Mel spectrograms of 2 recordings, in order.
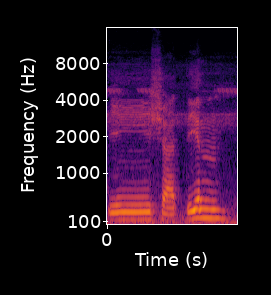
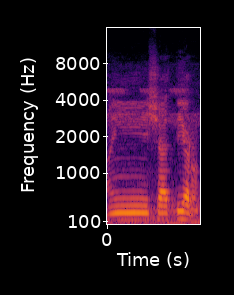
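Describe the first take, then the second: First: The word ends with a clear n sound. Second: The final n becomes an r sound. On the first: The speaker calls it wrong. "bukan dibaca isyatin" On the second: The speaker calls it right. "tetapi isyatir"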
